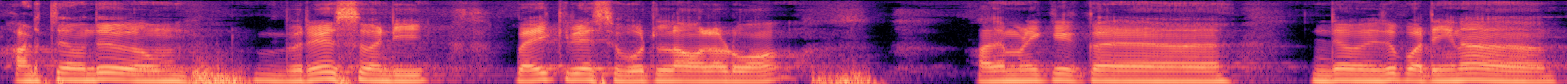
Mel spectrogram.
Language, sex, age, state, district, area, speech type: Tamil, male, 18-30, Tamil Nadu, Sivaganga, rural, spontaneous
